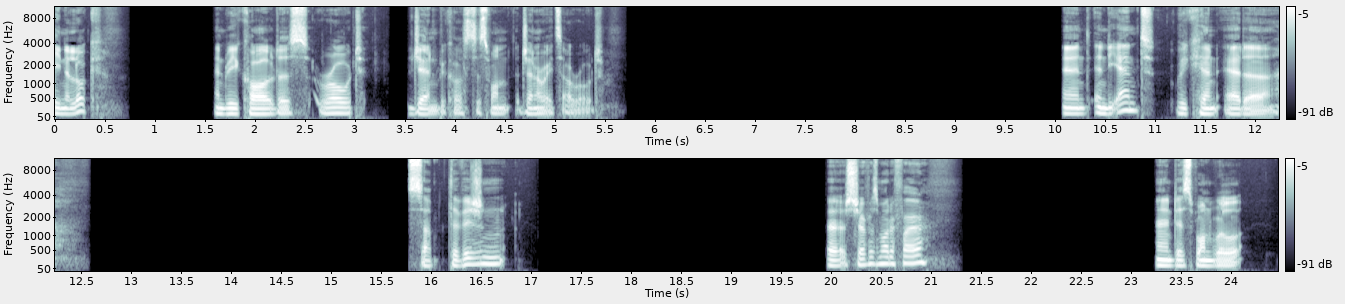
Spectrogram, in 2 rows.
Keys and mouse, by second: 1.4-3.7 drag, 11.7 shift+a.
